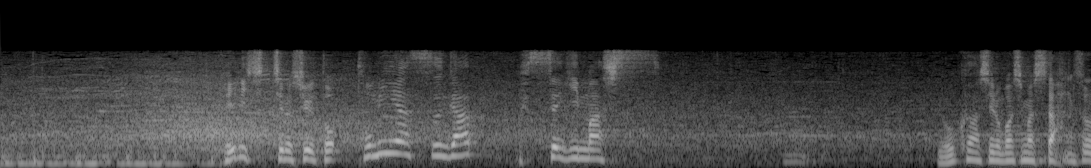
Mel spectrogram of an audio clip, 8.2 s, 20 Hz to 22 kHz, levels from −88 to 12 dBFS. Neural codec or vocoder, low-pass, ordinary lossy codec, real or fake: none; 7.2 kHz; none; real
